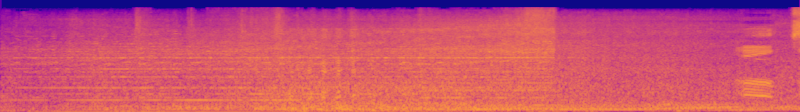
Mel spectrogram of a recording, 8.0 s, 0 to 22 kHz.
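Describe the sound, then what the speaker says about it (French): Twin 8.3-litre, 550 hp engines drive a boat upstream on the Colorado River, a continuous loud low drone with rushing water noise, steady throughout with a brief high chirp near the end. "Le beau bruit que vous entendez en ce moment, ce sont deux moteurs de 8 litres 3 de 550 chevaux qui poussent ce bateau"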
